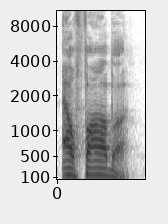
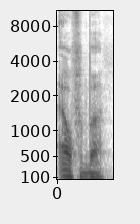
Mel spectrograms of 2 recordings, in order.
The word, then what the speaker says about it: Elphaba: Oh, no, yeah, Alphaba, not Elphaba.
